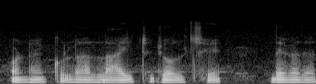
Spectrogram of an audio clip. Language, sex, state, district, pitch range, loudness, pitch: Bengali, female, Tripura, Unakoti, 105-110 Hz, -18 LUFS, 105 Hz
